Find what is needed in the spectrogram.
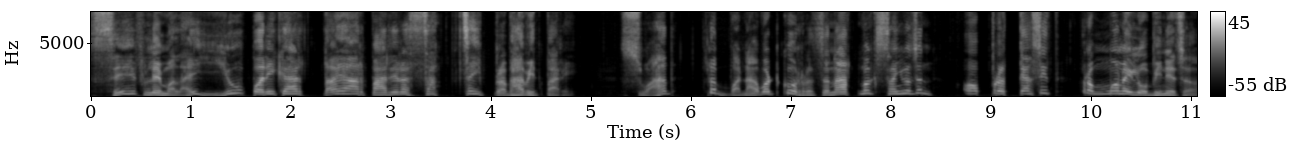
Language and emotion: Nepali, surprised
